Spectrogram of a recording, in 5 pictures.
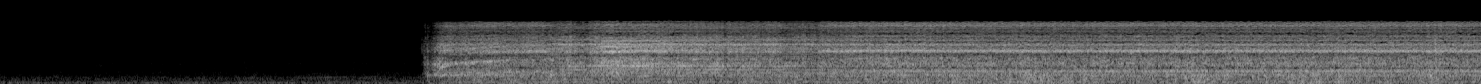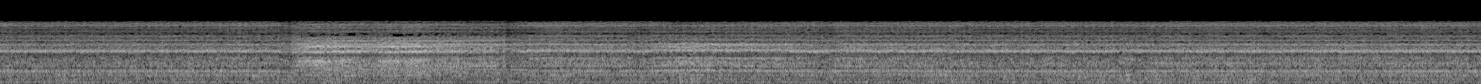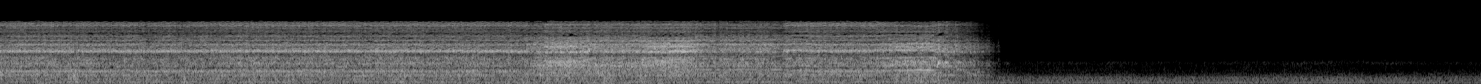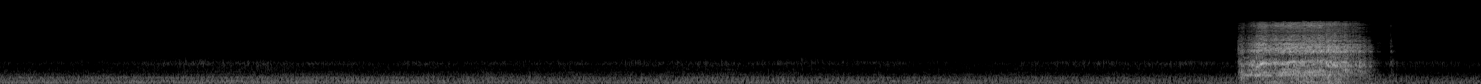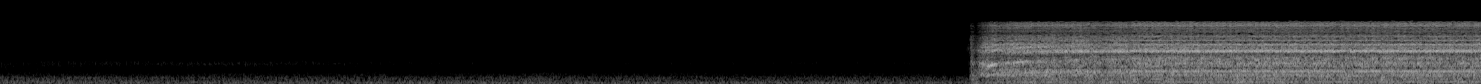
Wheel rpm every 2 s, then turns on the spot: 0, 0, 90, 160, 160, 160, 160, 160, 160, 160, 160, 160, 160, 160, 160, 160, 160, 160, 160, 120, 0, 0, 0, 0, 0, 0, 0, 0, 40, 10, 0, 0, 0, 0, 40, 160, 160.
none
